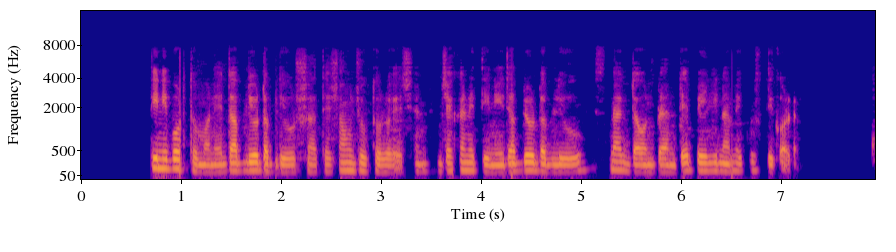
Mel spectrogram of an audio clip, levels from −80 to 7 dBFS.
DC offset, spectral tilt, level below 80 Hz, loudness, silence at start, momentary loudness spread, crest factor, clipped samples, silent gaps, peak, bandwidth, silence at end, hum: under 0.1%; -7.5 dB/octave; -56 dBFS; -21 LUFS; 0.7 s; 9 LU; 20 dB; under 0.1%; 7.53-7.90 s; -2 dBFS; 7.8 kHz; 0 s; none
